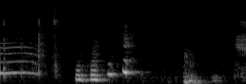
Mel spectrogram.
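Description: A ginger kitten's single drawn-out meow, rising at the start and then held, as it protests at being hugged and kissed. A woman laughs after it.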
